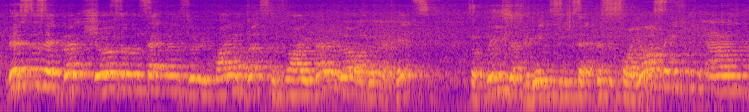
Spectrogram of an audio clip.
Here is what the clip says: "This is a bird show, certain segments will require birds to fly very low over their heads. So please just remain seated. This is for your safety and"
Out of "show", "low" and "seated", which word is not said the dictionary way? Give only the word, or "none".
seated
